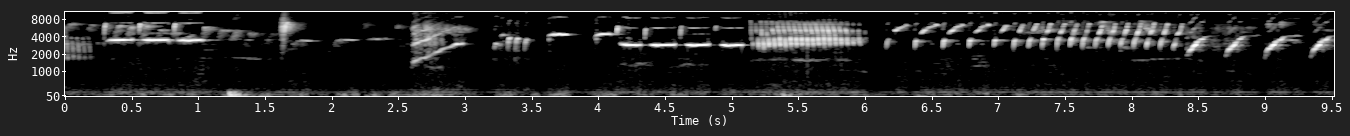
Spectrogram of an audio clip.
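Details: Canary singing to encourage juveniles to roll sharply: mixed whistles and sweeps, level tones, a dense buzzy section, then a long run of rapidly repeated rising notes.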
